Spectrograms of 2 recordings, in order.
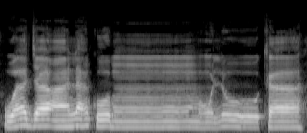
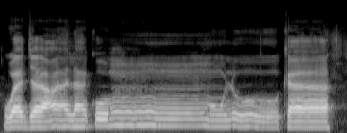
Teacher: Di sini mim mati jumpa mim, bibir kita kacip rapat, kejapkan bibir berserta dengan bacaan dengung 2 harakat, kemudian lepaskan dengan baris di atas huruf mim tersebut. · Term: idgham syafawi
